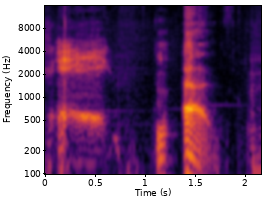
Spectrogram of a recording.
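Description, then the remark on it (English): A couple of loud burps, the first drawn out and rumbling, followed by a short voiced grunt and a second sharp belch, with no talking. “Hiccup, burp, and fart.”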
